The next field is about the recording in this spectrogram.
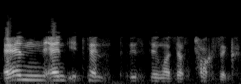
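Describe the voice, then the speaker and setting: A South African man speaks as a phone-in caller in a fairly high voice. He argues conversationally, stumbling and repeating words, over a slightly muffled, dry line. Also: no room sound. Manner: halting, repeats words while making his argument. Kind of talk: conversational opinion. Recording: dull band-limited call-in line.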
